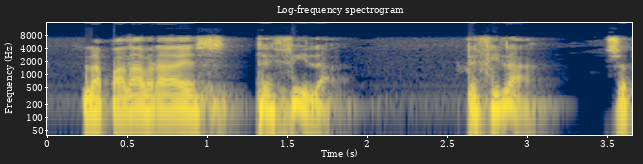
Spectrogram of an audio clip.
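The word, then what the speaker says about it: תפילה: crónicas era oración la palabra es de fila de fila se pronuncia así y significa oración significa intercesión intercesión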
